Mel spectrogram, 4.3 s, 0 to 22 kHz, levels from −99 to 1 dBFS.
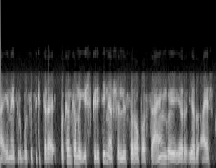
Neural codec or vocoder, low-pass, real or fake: none; 7.2 kHz; real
